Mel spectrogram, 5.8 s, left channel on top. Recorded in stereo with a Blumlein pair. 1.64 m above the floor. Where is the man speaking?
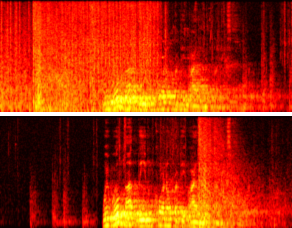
15° right, 1.9 m.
